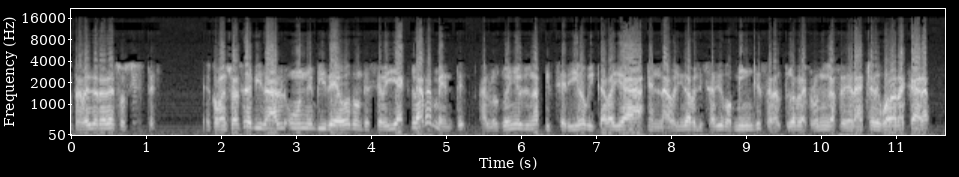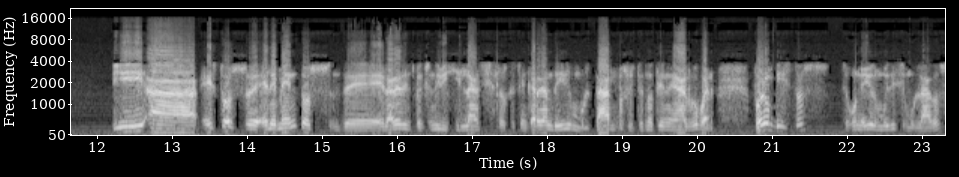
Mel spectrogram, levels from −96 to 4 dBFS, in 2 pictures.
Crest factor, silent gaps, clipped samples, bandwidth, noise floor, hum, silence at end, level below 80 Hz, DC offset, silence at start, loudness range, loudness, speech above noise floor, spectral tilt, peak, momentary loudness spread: 16 dB; none; under 0.1%; 16.5 kHz; -50 dBFS; none; 0 s; -48 dBFS; under 0.1%; 0.05 s; 5 LU; -14 LUFS; 35 dB; -2.5 dB/octave; 0 dBFS; 13 LU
